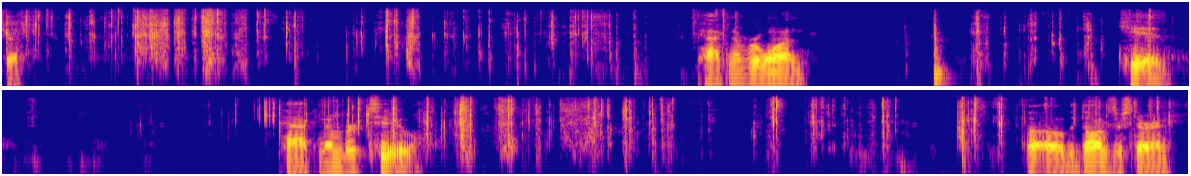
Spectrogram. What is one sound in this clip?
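A foil wrapper crinkles and tears open close by.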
